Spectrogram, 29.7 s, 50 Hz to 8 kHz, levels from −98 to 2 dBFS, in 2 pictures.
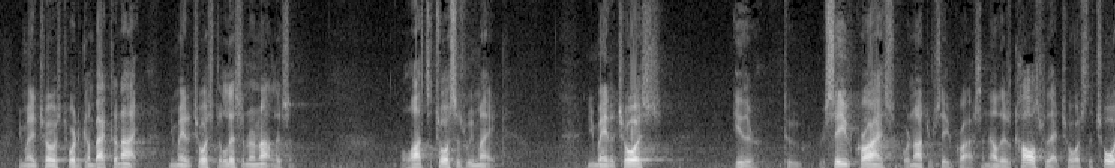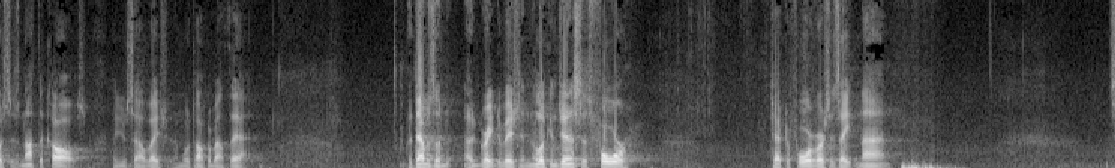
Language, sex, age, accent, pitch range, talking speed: English, male, 60-79, American, 95-115 Hz, 155 wpm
